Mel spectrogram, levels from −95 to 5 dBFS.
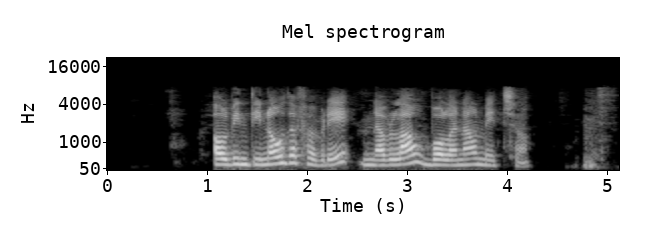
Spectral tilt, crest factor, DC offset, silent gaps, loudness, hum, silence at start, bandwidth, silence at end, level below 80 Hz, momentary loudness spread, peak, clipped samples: -5.5 dB/octave; 16 dB; under 0.1%; none; -17 LUFS; none; 1.05 s; 7.8 kHz; 0.25 s; -62 dBFS; 12 LU; -2 dBFS; under 0.1%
